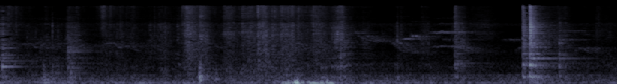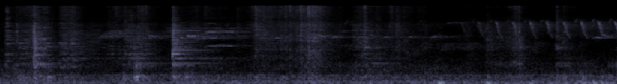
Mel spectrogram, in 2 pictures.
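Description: Plastic recoil starter pulley of a Toro Recycler mower being turned and wound by hand, with scattered light clicks and knocks; one sharper click about three and a half seconds in.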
